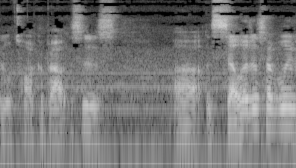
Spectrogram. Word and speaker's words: Enceladus: the third moon we'll talk about this is Enceladus I believe it's pronounced so Enceladus could not be more opposite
